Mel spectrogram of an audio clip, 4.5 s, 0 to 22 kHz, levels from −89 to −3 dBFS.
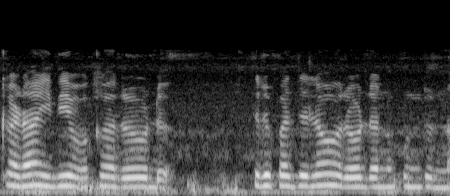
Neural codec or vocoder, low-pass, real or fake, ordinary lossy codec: none; none; real; none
